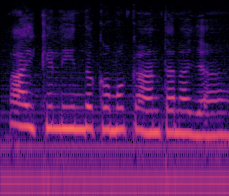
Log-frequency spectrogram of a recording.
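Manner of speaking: a prisoner sighs at the lovely singing; admiring prisoner. Pretend. Prisoner listens to the singing from his cell, soft admiring sigh.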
